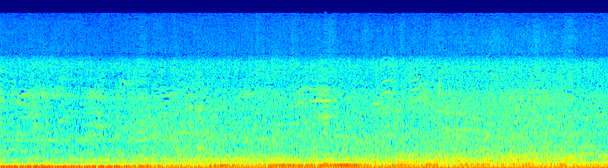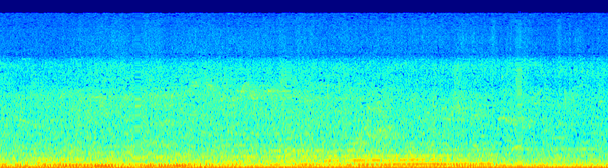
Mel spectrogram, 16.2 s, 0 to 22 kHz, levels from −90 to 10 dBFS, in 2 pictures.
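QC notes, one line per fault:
1.88, 4.33, 7.59, 9.92, 11.95 and 15.02 s, Bluetooth stutter: each is a quick buzzy catch where a tiny slice of sound repeats for about 50 ms (closer to 80 ms at 9.92 s). The receiver lost or got late audio packets and kept looping its last buffer until data showed up again. When the sound comes back it has skipped ahead about 43 ms (about 64 ms at 9.92 s), which fits two dropped frames, or three on the longer one.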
